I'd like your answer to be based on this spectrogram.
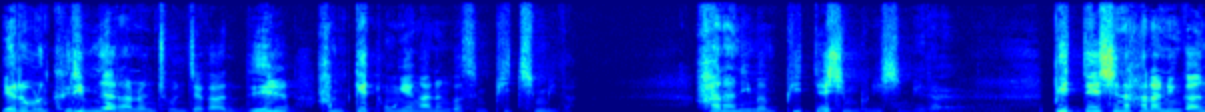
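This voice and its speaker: A man with a Gyeongsang accent, a high pitch, very wide pitch swings and a moderate pace. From Gyeongsang, South Korea. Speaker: missionary. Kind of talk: sermon.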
